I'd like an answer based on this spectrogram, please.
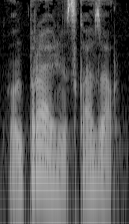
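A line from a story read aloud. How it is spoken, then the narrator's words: Mutter. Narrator (Russian): буркнул Доминик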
